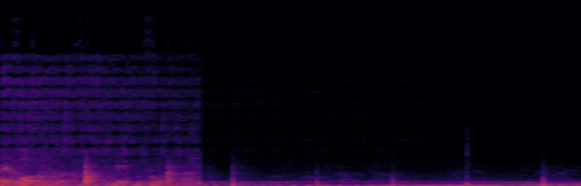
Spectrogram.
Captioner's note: shoes thudding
